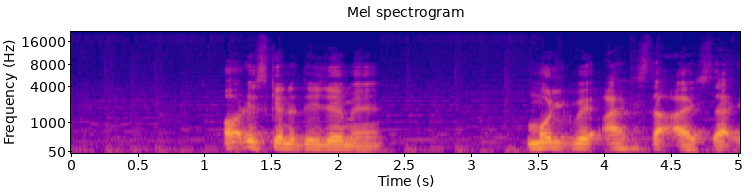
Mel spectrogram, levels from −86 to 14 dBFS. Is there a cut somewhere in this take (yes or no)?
no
